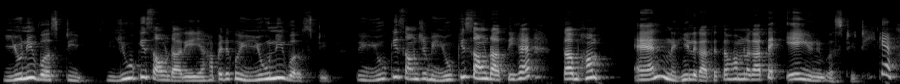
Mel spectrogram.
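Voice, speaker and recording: A woman teacher explaining grammar to schoolchildren, repeating points, asking rhetorical questions and reading English examples slowly. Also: fairly high pitch, animated, a little mellow. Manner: calls listeners "beta".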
